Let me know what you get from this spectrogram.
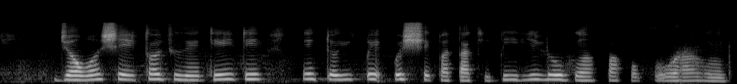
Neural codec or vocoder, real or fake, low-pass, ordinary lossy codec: codec, 16 kHz, 0.7 kbps, FocalCodec; fake; 7.2 kHz; none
